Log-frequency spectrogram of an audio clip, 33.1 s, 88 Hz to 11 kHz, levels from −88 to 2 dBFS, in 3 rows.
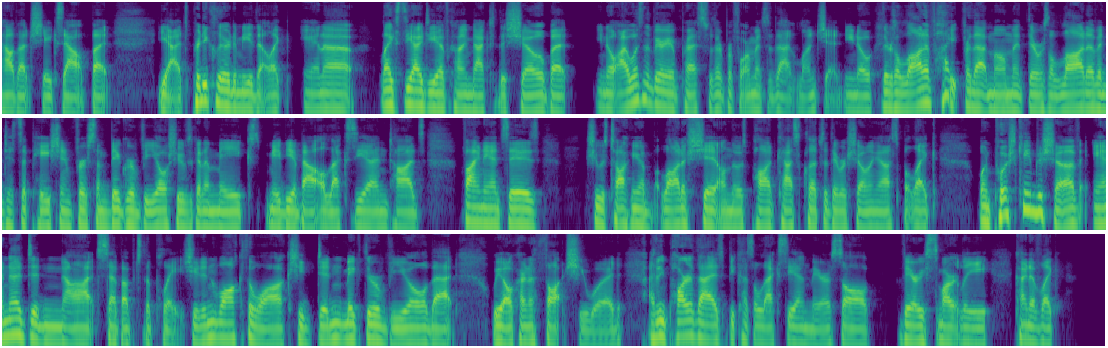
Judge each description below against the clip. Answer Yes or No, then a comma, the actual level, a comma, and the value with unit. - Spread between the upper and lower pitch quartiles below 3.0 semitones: Yes, narrow, 2.4 semitones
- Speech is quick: Yes, fast, 235 wpm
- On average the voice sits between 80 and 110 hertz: Yes, low, 105 Hz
